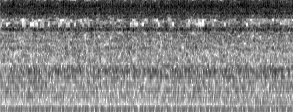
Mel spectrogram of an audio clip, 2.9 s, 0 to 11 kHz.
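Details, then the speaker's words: C5 Corvette V8 at idle with poor idle quality; an uneven stumble with an irregular sputter each time a spark plug wire arcs to the header tube; two wires were arcing, giving misfires on multiple cylinders. "Spark plug wire arcing against the header. Yep, every time it does, there's a sputter."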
